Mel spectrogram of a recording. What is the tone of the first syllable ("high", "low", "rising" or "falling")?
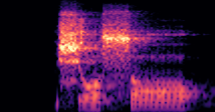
low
